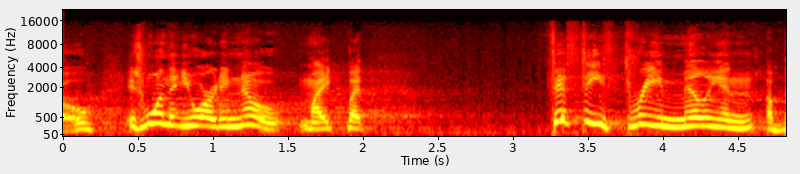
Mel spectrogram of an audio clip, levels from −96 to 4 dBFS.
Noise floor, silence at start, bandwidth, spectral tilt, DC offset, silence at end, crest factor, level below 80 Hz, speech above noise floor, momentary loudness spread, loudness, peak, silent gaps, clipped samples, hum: -55 dBFS; 0 s; 14.5 kHz; -6 dB/octave; under 0.1%; 0 s; 14 dB; -58 dBFS; 35 dB; 6 LU; -21 LUFS; -6 dBFS; none; under 0.1%; none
